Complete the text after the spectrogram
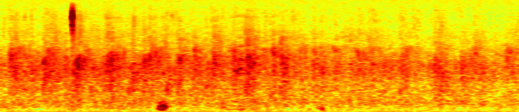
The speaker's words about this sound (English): Come on, clap your hands unto the Lord today.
